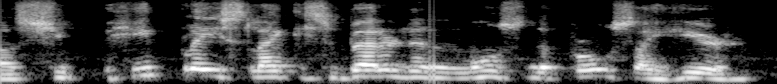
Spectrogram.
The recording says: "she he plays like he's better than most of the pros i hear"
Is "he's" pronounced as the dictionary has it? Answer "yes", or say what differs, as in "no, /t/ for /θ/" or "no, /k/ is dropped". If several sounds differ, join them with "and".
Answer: no, /s/ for /z/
